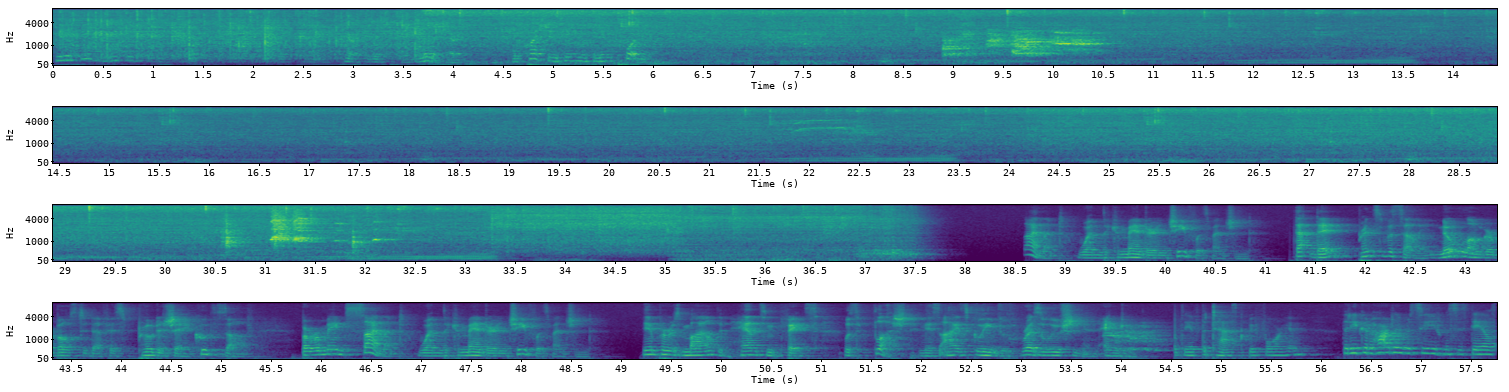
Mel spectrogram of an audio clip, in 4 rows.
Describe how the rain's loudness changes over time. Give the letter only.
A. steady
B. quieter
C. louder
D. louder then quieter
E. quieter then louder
E.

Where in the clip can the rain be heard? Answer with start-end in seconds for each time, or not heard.
0.0-37.6.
